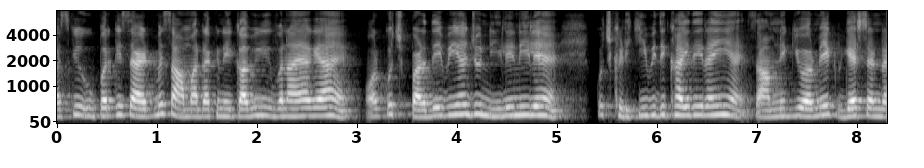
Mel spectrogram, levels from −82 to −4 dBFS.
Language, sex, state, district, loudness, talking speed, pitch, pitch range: Hindi, female, Maharashtra, Dhule, -20 LUFS, 260 wpm, 215 Hz, 200-235 Hz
